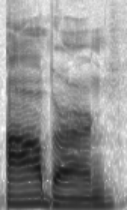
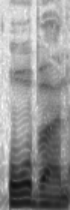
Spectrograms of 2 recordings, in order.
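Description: First: Auburn is said in an American accent. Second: Auburn is said in a non-American accent.

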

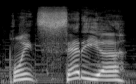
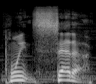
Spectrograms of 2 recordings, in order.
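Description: First: An 'ee' sound comes before the final syllable. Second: No 'ee' sound comes before the final syllable. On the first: "I said it right for once" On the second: "the more commonly used poinsettia pronunciation"

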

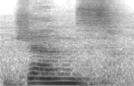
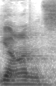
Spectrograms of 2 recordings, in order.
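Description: First: The name begins with an English J sound. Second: The name begins with a Y sound. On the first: The speaker calls it wrong. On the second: The speaker calls it right.

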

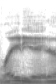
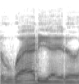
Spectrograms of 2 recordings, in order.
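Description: First: The first syllable sounds like 'ray'. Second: The first syllable sounds like 'rad'. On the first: The speaker calls it right. "instead of radiator ... Ray is in your name" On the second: The speaker calls it wrong. "He said radiator"

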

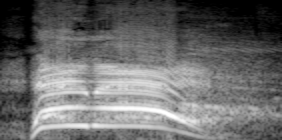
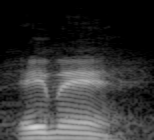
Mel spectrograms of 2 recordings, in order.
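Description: First: It is shouted in a loud voice. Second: It is said in a normal, quiet voice.

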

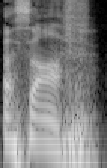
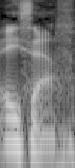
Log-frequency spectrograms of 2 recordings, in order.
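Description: First: The stress is on the last syllable. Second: The stress is on the first syllable. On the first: "is how my computer pronounced it, at least. / the emphasis is on the last syllable, usually" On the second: "here in Texas, we just call him Asaph"

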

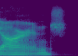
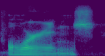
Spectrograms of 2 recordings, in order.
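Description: First: The word is pronounced in a casual, everyday way. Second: The word is pronounced carefully and deliberately. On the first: "if I'm just talking normally, I say orange" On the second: "if I'm really trying to think about it, I will say orange"

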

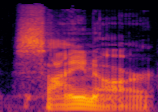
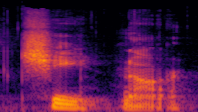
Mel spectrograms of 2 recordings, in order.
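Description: First: The word begins with an s sound. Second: The word begins with a harder consonant sound. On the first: The speaker calls it wrong. "I pronounced the CY as a S sound as Sinar" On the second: The speaker calls it right. "it's more like a hard C in Italian, so it's Chinar"

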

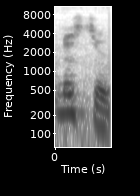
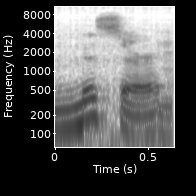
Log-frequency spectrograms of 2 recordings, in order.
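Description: First: The middle t sound is clearly pronounced. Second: The middle t sound is dropped entirely. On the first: "not Mister" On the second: "Misser, M-I-S-S-E-R"

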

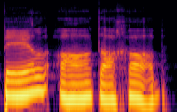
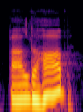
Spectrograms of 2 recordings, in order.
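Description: First: The name is said slowly with each part separate. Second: The name is said quickly with the parts run together.

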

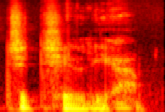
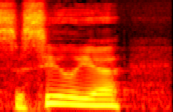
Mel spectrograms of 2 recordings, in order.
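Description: First: The name is pronounced the Italian way. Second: The name is pronounced the English way. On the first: The speaker calls it right. "In her native Italian, it is Cecilia" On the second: The speaker calls it wrong. "in English, her name is mispronounced as Cecilia"

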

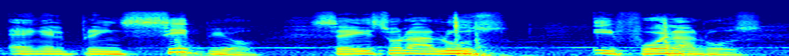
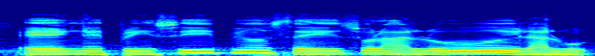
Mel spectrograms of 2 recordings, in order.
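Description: First: It is said joyfully, with enthusiasm. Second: It is said flatly, without enthusiasm.

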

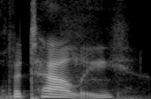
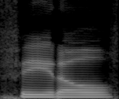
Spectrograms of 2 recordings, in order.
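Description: First: It sounds like the French word 'fatale'. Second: It sounds like the English word 'fatal'. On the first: The speaker calls it right. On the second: The speaker calls it wrong.

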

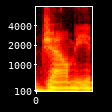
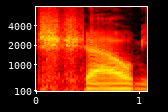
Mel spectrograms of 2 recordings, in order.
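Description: First: The word does not begin with 'sh'. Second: The word begins with an 'sh' sound. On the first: The speaker calls it wrong. "So not Xiaomi" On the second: The speaker calls it right.

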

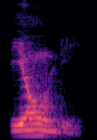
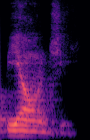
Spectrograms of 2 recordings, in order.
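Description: First: The d is said as a plain d. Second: The d is said like a j sound. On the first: This is an American reading of the name. "my U.S. pronunciation of it would be Biondi" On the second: This is the Brazilian way of saying the name. "The D's are G. ... I'm going to go Biondi"

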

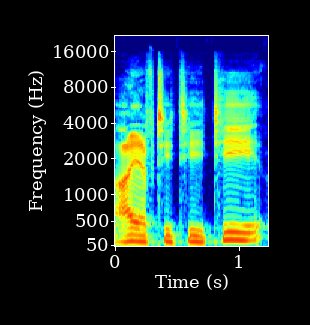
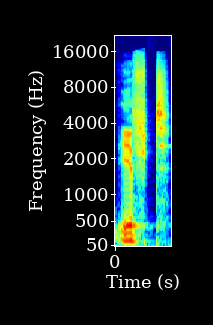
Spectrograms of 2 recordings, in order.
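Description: First: The T letters are pronounced out loud. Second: It is said as one short word. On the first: The speaker calls it wrong. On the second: The speaker calls it right.

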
